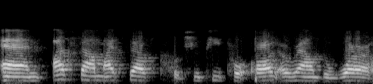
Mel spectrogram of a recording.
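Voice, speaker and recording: With a British accent, a woman talks in an animated tone at a medium pitch. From London, England. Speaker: talk show host and life coach. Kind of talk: motivational monologue. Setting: phone call.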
